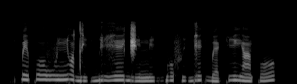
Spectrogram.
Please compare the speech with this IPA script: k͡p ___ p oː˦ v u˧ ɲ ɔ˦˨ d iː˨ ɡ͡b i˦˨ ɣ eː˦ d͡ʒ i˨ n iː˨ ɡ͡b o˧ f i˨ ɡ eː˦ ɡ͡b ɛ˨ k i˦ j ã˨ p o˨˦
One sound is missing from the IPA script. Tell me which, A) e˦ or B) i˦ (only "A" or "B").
A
